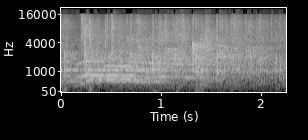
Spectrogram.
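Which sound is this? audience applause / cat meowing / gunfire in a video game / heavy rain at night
audience applause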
